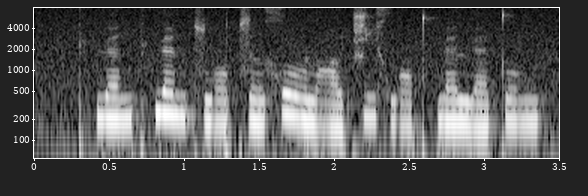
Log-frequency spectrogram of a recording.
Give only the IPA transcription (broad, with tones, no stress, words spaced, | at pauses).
pʰɥɛ˨˦n pʰɥɛ˥˨nt͡swɔ˨˩ t͡sɹ̩˨˦xo˥˨ʊ̯ ɻɑ˨˩ʊ̯t͡ɕi˦ xwɔ˨˩t̪ʰɥɛ˦ lɥɛ˨˦t̪ʊ˦ŋ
